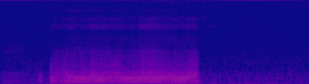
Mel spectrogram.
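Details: Cavalier King Charles Spaniel, female, asleep on the back of a couch beside a napping Siamese cat; a single long, rasping snore lasting about one and a half seconds, then quiet.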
